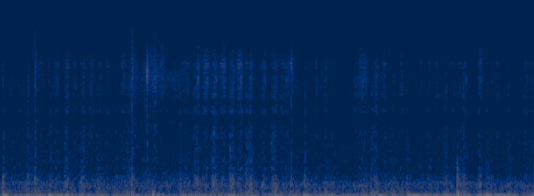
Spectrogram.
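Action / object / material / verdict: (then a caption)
scrape / paper notepad sheet under a ballpoint pen / paper / none. A ballpoint pen writes letters on a thin paper sheet of a small spiral notepad lying flat on a dark table, with the other hand resting beside the pad. Quiet, steady scratchy pen strokes come through with bright, hissy bursts over a constant low rumble, continuing without a clear break for the whole clip.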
